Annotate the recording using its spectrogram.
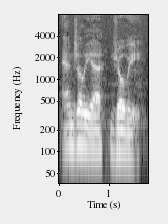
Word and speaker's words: Angelina Jolie: Jennifer Aniston and Angelina Jolie.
